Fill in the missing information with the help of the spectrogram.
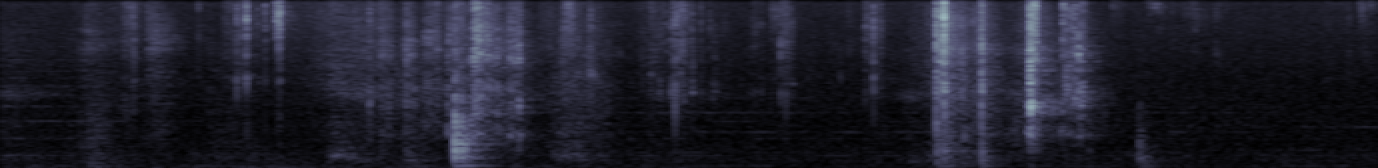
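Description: Small plastic iPhone accessories and their plastic box insert being handled: scattered clicks, taps and light rustling, with sharper clicks about three seconds in and twice around six seconds.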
